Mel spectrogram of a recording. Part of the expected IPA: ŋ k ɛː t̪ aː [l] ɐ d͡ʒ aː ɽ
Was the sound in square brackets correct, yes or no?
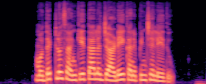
yes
